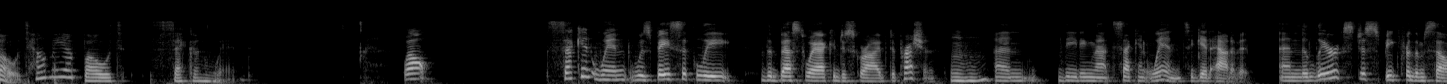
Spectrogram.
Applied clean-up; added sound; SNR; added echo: neural mask model Resemble Enhance denoiser.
